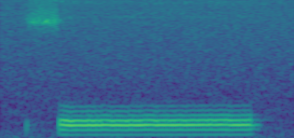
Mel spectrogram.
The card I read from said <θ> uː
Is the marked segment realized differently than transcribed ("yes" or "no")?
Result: no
